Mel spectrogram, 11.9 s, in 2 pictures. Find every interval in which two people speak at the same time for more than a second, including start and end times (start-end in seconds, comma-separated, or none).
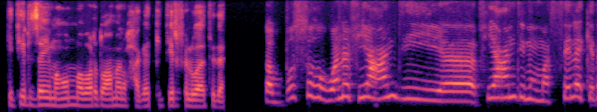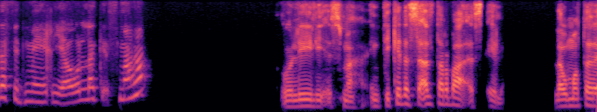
none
